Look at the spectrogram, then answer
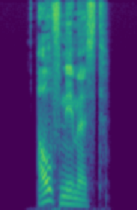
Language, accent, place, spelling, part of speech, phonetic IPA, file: German, Germany, Berlin, aufnehmest, verb, [ˈaʊ̯fˌneːməst], De-aufnehmest.ogg
- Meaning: second-person singular dependent subjunctive I of aufnehmen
